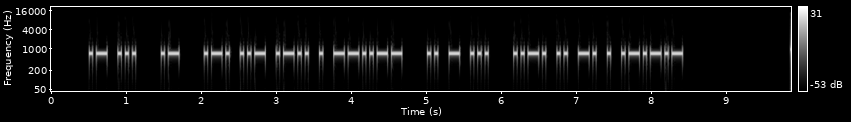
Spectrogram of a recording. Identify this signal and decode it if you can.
Morse code, heard as a keyed tone, about 25 wpm, 700 Hz. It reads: AS A RULE, ITS FINE.
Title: Sentences from Top 1000 Words - Review Part 2 - 25wpm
